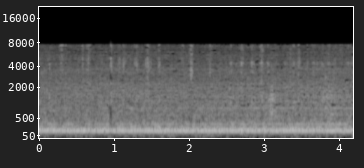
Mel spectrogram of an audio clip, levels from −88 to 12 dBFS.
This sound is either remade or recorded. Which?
recorded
